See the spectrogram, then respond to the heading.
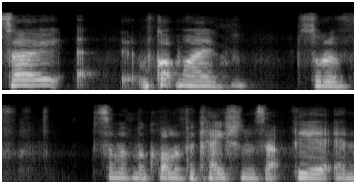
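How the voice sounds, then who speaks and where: Fairly even intonation at a fairly slow pace, in a New Zealand accent. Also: woman. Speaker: aromatherapist, nurse and academic presenter. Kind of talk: webinar lecture. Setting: video call webinar with screen share.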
